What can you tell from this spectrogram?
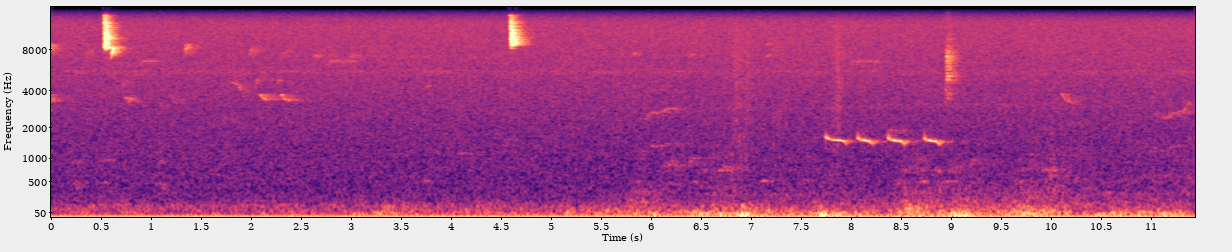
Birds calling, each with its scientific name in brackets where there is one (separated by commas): unidentified bird, Yellow-throated Euphonia (Euphonia hirundinacea), Long-tailed Manakin (Chiroxiphia linearis)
